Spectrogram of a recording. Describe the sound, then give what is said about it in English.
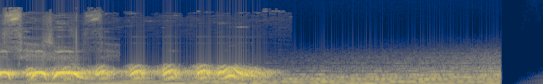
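Wavering owl hoots repeat quickly for a few seconds over a steady low hum. The hum carries on alone afterward, then cuts off abruptly. “finding yourself in the talons of an owl and the shadows of the forest moonlight.”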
